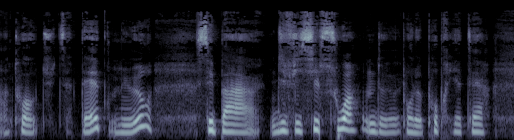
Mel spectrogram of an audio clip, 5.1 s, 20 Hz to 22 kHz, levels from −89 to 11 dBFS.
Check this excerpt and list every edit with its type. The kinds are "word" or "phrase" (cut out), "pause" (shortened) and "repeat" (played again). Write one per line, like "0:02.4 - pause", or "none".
0:01.1 - word
0:02.0 - word
0:03.2 - word
0:04.0 - word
